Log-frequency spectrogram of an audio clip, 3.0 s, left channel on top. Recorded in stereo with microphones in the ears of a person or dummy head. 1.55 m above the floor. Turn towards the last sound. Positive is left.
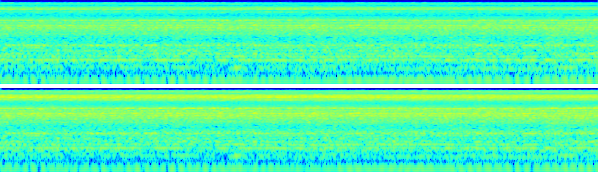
turn(degrees=-15)  # may be behind; listen again after turning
